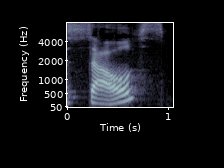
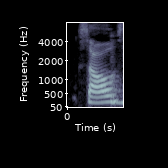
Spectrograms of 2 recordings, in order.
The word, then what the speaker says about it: salve: Okay, And so I remember listening to one of your episodes and you do the salves. Salves, is that mhm.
